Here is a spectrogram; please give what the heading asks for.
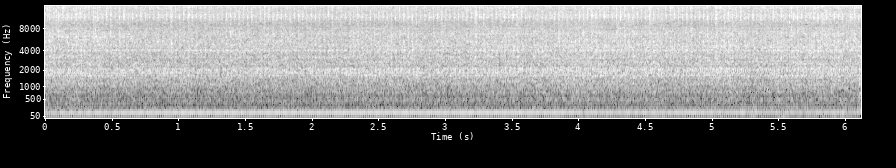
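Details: Vauxhall Cavalier Mk2 after new distributor cap and rotor arm (previously missing until warm): strong even low hum at idle, no misses or stumbles, smooth and steady; normal idle.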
